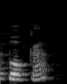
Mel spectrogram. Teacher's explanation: Así, en un acto concreto de habla, como al pronunciar la palabra boca, la fonética describe a la B como consonante bilabial, oclusiva, sonoro y oral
